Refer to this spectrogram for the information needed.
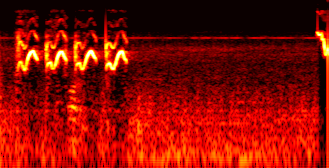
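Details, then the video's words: Java sparrow giving four loud, high, wavering chirps in quick succession, then silence and one more note at the close. "SUARA BURUNG GLATIK FULL ISIAN"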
